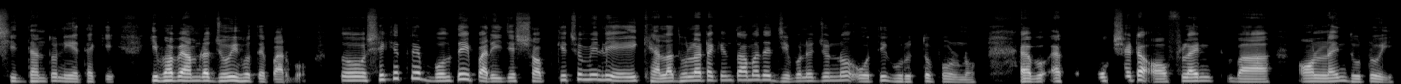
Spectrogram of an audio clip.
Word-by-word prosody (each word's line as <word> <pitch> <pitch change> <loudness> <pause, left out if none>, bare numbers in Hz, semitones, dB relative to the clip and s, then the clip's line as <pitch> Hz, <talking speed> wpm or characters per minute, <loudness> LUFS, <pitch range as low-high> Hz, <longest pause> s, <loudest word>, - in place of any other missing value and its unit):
সিদ্ধান্ত 145 -1 -3
নিয়ে 140 -2 0
থাকি। 130 -2 -6 0.4
কীভাবে 180 0 +5
আমরা 175 +1 +5
জয়ী 175 +2 +5
হতে 145 -3 -1
পারবো? 120 -1 -3 0.4
তো 185 - 0 0.3
সেক্ষেত্রে 265 +5 -1 0.2
বলতেই 175 +9 +3
পারি 145 0 +4
যে 155 - 0
সবকিছু 200 - -3
মিলিয়ে 215 -5 +2
এই 175 - +2
খেলাধুলাটা 165 +6 +2
কিন্তু 195 +1 -6
আমাদের 210 0 0
জীবনের 155 +4 -4
জন্য 180 +1 -4 0.2
অতি 140 +7 -2
গুরুত্বপূর্ণ। 130 -3 -5 0.6
এব 135 - +1 0.2
এক - - -2 0.4
হোক 165 0 -1
সেটা 195 +2 +4 0.2
অফলাইন 165 +5 +2 0.3
বা 130 -1 +4 0.6
অনলাইন 145 +3 +2
দুটোই। 130 -2 -1
165 Hz, 135 wpm, -23 LUFS, 140-185 Hz, 0.6 s, কীভাবে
